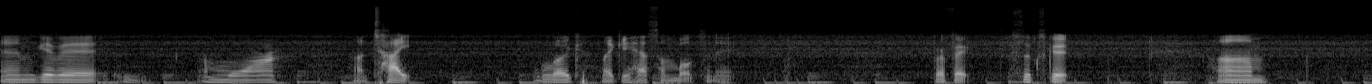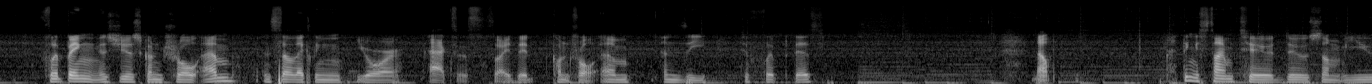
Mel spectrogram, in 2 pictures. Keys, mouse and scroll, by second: 2.0 middle click, 2.7 ctrl+r, 6.0 middle click, 6.6 ctrl+r, 9.2-11.1 middle drag, 11.1 ctrl+r, 13.2 ctrl+z, 14.3 ctrl+shift+z, 15.4 ctrl+z, 15.8 ctrl+s, 16.2 ctrl+Tab, 16.4 middle click, 16.7 click, 16.8 shift+middle click, 16.9 Tab, 16.9 scroll down 1, 17.1 shift+middle click, 17.3 ctrl+s, 17.4 scroll up 2, 17.5 shift+middle click, 18.1-19.2 alt+shift+drag, 19.4 alt+shift+click, 20.4 ctrl+z, 20.7 middle click, 20.9-21.4 scroll down 3, 20.9 shift+middle click, 21.2 alt+shift+click, 21.4 middle click, 21.6 alt+shift+click, 21.8 middle click, 22.0 alt+shift+click, 22.3 middle click, 22.7 alt+shift+click, 23.2 alt+shift+click, 23.4 middle click, 23.7 ctrl+click, 24.0 ctrl+z, 24.2 shift+click, 24.6 middle click, 24.8 alt+shift+click, 25.6 ctrl+e, 26.0 scroll down 3, 26.0 Tab, 26.2 middle click, 26.3 Tab, 26.5 Tab, 26.6 middle click, 26.9 ctrl+s, 27.0 scroll down 3, 27.2-27.4 shift+middle drag.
